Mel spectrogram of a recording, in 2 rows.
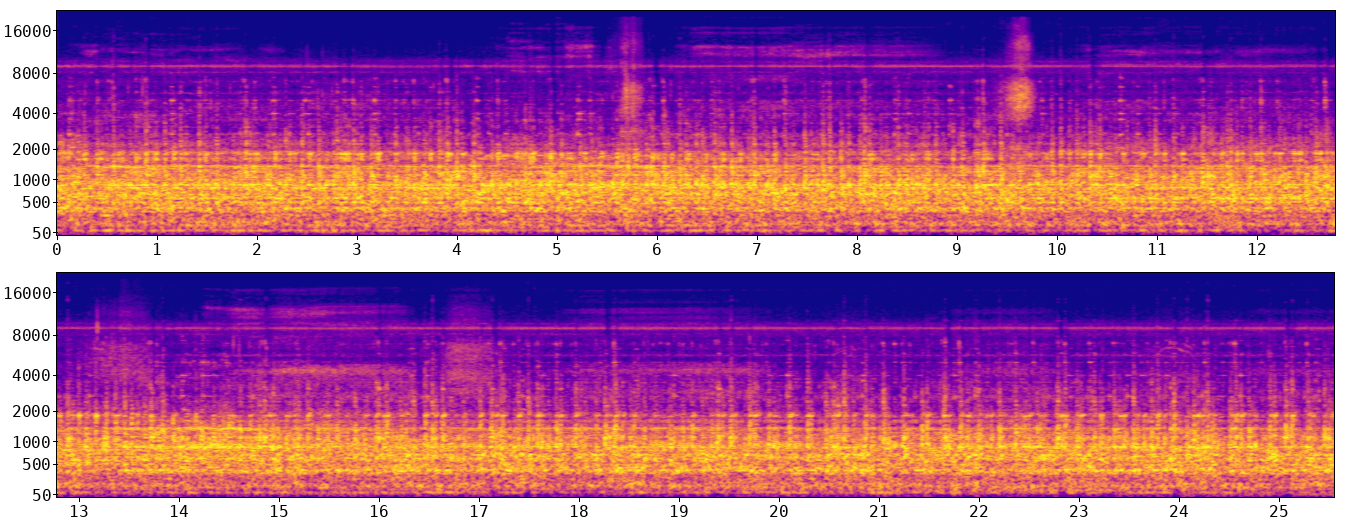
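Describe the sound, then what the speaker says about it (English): An Atlas 10-inch lathe runs a thread-cutting scratch pass on a banjo bolt, giving a continuous gear and drive rattle with a fine ratcheting texture that holds steady throughout at a moderate level, with no voices. "We'll run a scratch pass just to verify that we are where we want to be, got the right thread pitch set up"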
